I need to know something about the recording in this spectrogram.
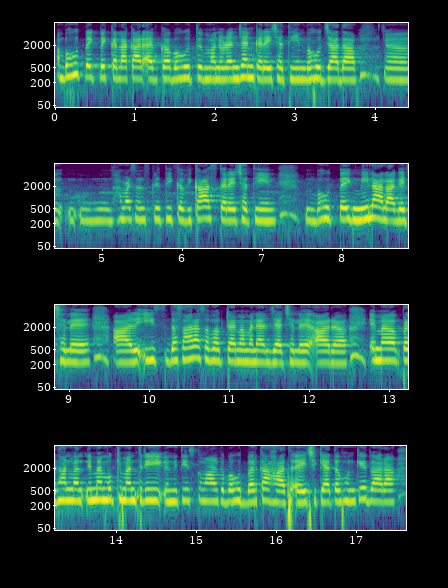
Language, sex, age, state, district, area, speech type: Maithili, other, 18-30, Bihar, Saharsa, rural, spontaneous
